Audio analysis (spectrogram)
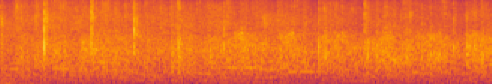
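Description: Audience applause at a stand-up comedy show in a luxury hotel hall in Abuja, a dense even roar of many clapping hands sustained throughout, with a few sharper individual claps standing out near the front.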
